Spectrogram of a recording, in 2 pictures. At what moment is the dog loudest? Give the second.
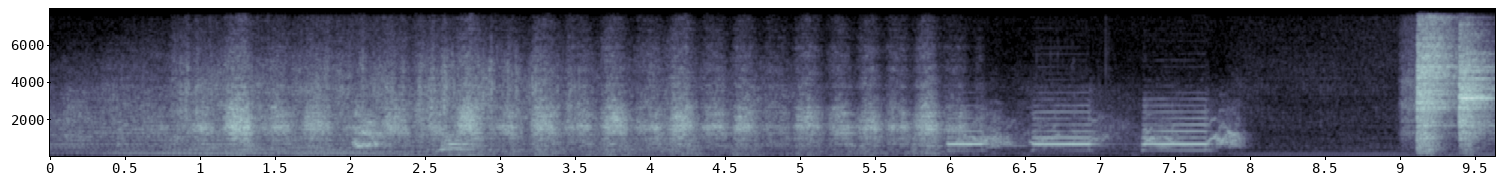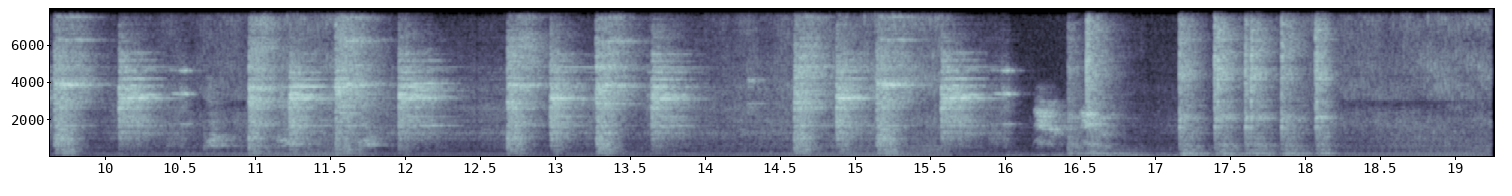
7 s.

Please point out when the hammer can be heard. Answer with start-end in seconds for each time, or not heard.
9.1-18.2.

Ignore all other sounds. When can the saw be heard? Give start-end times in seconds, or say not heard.
0.7-6.2.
